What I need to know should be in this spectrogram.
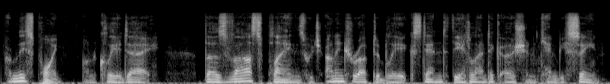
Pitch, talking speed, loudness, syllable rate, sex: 105 Hz, 195 wpm, -19 LUFS, 5.5 syllables/s, male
